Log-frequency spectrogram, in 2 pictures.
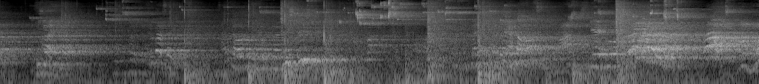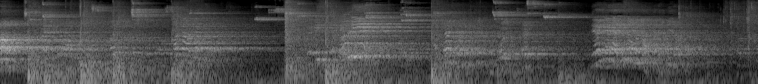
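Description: A basketball bouncing repeatedly on a hardwood gym floor during a game, with players' voices calling out, all echoing in a large sports hall.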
